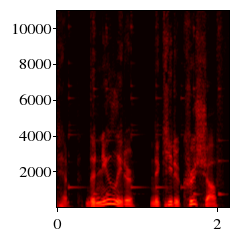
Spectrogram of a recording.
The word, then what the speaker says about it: Khrushchev: I pronounce Khrushchev. H. Just a clean sound of H. Khrushchev.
